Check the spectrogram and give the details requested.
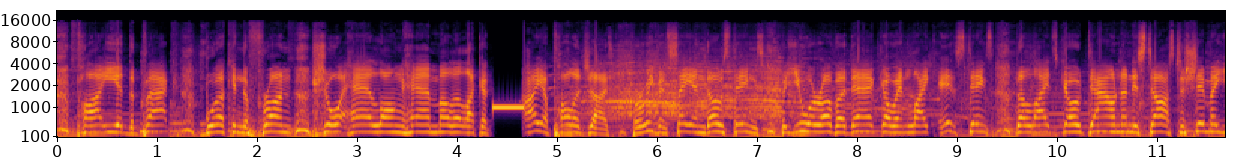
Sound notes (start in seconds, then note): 4.3 beeping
